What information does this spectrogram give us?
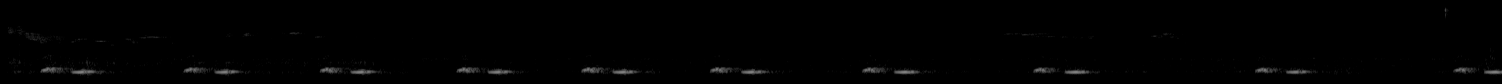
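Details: Common cuckoo singing in a landscape with some Atlantic influence in northern Cáceres, Spain: a steady series of about ten low, falling two-note cu-coo calls, one roughly every one and a half seconds, with faint high chirps of other birds behind.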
